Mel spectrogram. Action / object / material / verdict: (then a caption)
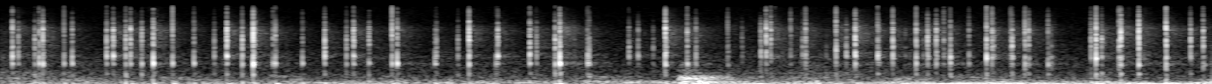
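tap / plastic pump shampoo bottle / plastic / none. A large, hollow, pale blue plastic pump shampoo bottle is held upright in both hands and tapped and scratched with long red nails. Quick, bright, dry clicks come in an uneven stream over a faint low hum, with a brief soft scrape partway through. Each tap dies away almost instantly with no ring.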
